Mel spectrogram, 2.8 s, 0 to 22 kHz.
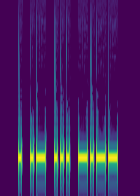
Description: Morse code, heard as a keyed tone, about 20 wpm, 700 Hz. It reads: EASY
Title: Sentences from Top 700 Words - New Word Drill - 20wpm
